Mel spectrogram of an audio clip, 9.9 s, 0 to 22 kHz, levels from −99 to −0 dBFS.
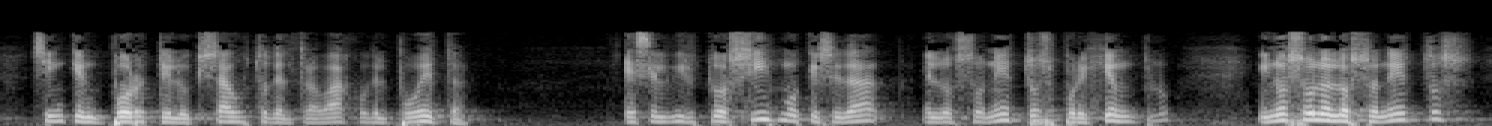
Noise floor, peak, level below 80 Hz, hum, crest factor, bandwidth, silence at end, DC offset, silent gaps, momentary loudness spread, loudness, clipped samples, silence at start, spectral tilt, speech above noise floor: -68 dBFS; -4 dBFS; -42 dBFS; none; 20 dB; 8 kHz; 0.2 s; under 0.1%; none; 13 LU; -23 LUFS; under 0.1%; 0.2 s; -5.5 dB/octave; 45 dB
